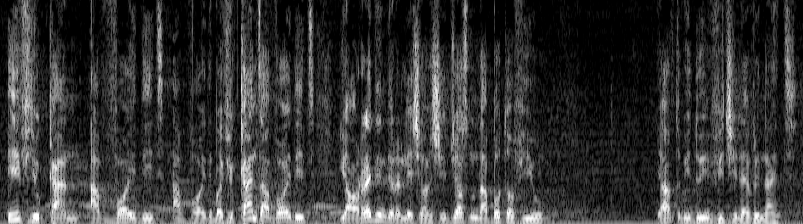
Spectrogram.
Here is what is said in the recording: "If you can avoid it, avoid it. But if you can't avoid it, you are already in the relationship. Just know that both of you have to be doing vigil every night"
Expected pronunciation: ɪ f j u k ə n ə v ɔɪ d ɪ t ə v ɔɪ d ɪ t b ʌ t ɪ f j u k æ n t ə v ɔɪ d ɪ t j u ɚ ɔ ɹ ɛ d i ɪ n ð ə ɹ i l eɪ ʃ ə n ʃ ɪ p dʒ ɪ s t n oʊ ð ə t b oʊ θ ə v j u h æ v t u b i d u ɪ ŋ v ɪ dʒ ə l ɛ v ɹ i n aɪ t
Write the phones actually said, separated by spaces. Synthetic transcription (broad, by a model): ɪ f j u k ə n ə v ɔɪ d ɪ t ə v ɔɪ d ɪ t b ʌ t ɪ f j u k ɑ n t ə v ɔɪ d ɪ t j u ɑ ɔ ɹ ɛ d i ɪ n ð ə ɹ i l eɪ ʃ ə n ʃ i p dʒ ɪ s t n oʊ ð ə t b oʊ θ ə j j u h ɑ f t u b i d u ɪ ŋ v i dʒ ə l ɛ v ɹ i n aɪ t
